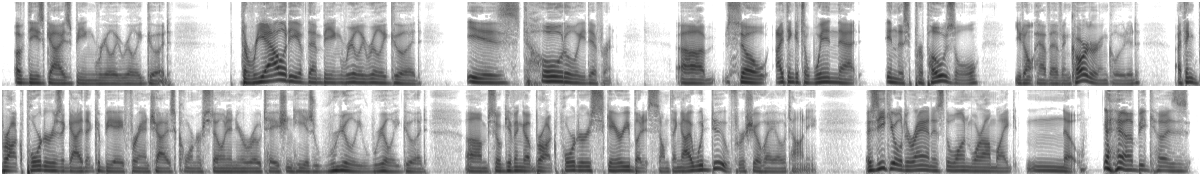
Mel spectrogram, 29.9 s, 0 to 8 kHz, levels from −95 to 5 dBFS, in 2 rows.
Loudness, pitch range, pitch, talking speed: -21 LUFS, 110-140 Hz, 125 Hz, 165 wpm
